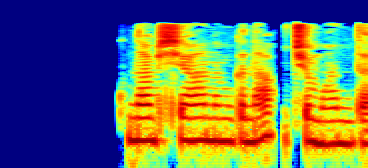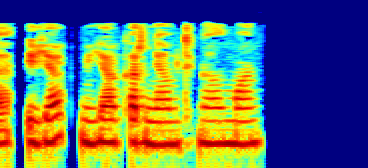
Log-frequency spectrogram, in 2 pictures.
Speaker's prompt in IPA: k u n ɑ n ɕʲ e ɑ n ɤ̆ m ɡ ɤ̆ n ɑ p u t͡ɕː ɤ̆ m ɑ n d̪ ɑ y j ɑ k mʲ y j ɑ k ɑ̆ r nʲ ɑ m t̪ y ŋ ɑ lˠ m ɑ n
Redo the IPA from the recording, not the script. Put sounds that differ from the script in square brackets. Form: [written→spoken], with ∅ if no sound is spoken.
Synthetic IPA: k u n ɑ [n→m] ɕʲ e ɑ n ɤ̆ m ɡ ɤ̆ n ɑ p u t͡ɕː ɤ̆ m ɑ n d̪ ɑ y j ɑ k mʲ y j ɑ k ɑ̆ r nʲ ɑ m t̪ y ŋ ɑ lˠ m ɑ n

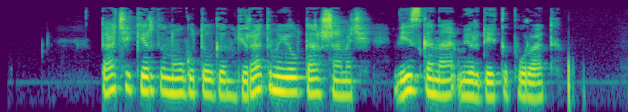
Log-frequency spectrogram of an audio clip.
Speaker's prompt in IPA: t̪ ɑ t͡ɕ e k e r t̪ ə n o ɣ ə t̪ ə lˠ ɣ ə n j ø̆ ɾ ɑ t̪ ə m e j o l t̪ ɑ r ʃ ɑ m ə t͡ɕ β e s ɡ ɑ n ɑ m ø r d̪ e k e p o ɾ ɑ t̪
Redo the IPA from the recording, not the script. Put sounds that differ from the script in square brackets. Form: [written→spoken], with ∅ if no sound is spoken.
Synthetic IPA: t̪ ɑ t͡ɕ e k e r t̪ ə n o ɣ ə t̪ ə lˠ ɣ ə n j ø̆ ɾ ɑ t̪ ə m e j o l t̪ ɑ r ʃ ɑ m ə t͡ɕ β e s ɡ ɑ n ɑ m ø r d̪ e k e p [o→u] ɾ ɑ t̪

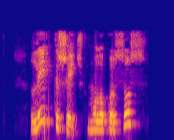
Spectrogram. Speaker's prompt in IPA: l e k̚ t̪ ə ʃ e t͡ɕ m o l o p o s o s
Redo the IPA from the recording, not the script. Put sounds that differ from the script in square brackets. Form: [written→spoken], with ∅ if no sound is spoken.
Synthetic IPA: l e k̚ t̪ ə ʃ e t͡ɕ m o l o [p→k] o s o s

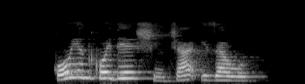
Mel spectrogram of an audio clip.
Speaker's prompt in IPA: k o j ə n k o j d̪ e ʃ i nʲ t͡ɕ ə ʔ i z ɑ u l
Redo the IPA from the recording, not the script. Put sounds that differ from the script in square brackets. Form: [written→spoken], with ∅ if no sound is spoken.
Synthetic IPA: k o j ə n k o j d̪ e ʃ i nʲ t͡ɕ [ə→ɑ] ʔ i z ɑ u l

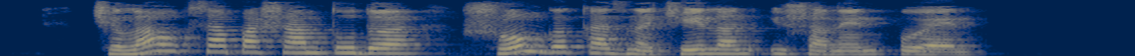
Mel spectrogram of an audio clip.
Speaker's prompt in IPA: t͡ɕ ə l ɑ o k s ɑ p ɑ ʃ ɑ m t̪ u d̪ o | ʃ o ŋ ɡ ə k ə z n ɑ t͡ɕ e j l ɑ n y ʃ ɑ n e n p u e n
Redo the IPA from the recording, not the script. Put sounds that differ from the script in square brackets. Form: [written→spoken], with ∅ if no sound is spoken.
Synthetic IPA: t͡ɕ ə l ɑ o k s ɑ p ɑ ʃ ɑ m t̪ u d̪ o | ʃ o ŋ ɡ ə k [ə→ɑ] z n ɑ t͡ɕ e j l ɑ n y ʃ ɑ n e n p u e n

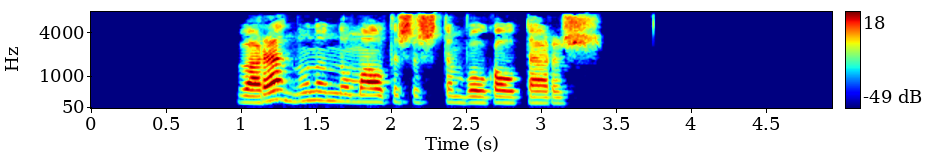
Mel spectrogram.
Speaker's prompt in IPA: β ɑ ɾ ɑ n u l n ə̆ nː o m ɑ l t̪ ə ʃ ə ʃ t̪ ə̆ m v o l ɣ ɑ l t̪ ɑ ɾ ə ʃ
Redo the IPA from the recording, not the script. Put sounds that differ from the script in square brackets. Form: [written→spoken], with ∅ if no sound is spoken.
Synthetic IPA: β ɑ ɾ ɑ n u [l→∅] n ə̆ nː o m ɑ l t̪ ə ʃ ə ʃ t̪ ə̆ m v o l ɣ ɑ l t̪ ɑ ɾ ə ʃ

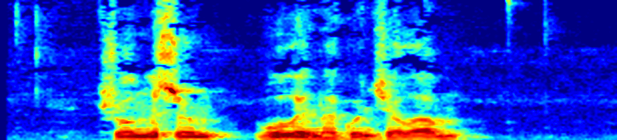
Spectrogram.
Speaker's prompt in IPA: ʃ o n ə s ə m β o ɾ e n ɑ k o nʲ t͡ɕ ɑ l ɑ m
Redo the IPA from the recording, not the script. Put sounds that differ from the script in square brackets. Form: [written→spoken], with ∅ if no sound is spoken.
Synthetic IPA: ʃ o n ə [s→ʃ] ə m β o [ɾ→l] e n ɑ k o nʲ t͡ɕ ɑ l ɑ m

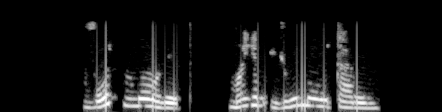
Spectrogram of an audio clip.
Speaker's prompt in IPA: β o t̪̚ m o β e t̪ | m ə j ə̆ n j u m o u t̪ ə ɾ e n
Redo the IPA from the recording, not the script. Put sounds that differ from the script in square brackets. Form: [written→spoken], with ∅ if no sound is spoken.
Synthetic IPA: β o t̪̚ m o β e t̪ | m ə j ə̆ [n→m] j u m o u t̪ [ə→ɑ] ɾ e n

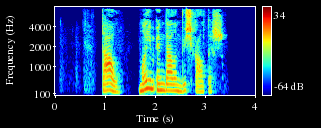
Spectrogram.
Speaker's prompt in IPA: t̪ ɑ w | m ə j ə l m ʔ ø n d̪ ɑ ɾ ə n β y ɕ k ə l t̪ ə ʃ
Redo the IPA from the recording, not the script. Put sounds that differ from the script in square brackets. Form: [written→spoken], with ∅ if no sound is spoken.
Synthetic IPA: t̪ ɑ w | m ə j ə [l→∅] m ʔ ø n d̪ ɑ [ɾ→l] ə n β y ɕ k [ə→ɑ] l t̪ ə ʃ

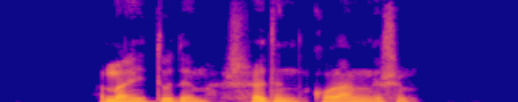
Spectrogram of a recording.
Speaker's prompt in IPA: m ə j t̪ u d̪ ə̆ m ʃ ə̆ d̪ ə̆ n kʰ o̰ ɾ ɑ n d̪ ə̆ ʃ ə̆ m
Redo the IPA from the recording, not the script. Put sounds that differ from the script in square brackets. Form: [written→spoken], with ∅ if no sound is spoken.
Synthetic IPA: m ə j t̪ u d̪ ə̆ m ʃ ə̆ d̪ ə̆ n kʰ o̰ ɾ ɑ [n→ŋ] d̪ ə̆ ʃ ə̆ m

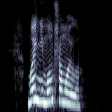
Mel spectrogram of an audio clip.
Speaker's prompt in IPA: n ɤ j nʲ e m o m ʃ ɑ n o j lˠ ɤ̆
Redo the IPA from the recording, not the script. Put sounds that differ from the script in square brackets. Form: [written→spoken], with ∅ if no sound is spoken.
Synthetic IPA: [n→m] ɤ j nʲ [e→i] m o m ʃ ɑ [n→m] o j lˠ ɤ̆

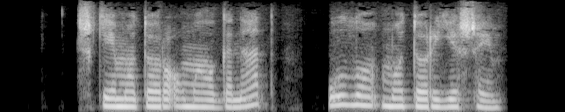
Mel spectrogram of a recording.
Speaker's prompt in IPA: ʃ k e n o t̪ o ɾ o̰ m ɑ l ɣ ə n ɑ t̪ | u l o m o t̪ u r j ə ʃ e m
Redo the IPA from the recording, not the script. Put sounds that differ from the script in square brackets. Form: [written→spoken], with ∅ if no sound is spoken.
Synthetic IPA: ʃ k e [n→m] o t̪ o ɾ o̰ m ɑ l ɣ ə n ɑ t̪ | u l o m o t̪ [u→o] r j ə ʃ e m

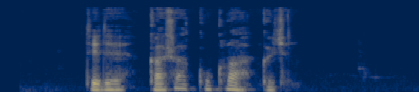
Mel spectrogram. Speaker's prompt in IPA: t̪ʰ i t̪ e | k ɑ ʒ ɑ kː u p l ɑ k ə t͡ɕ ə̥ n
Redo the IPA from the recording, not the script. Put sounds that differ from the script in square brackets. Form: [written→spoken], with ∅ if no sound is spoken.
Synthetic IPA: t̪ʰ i [t̪→d̪] e | k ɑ [ʒ→ʃ] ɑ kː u [p→k] l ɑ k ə t͡ɕ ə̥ n

